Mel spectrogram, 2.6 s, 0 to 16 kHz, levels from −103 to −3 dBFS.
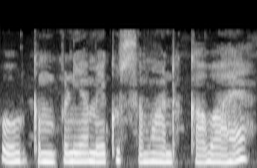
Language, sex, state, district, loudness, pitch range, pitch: Hindi, male, Uttar Pradesh, Saharanpur, -13 LUFS, 160-175 Hz, 170 Hz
